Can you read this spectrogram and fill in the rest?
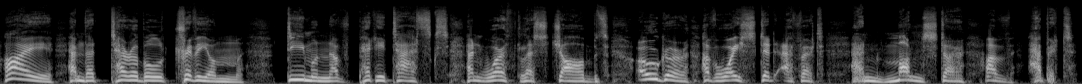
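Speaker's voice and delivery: high, loud, slow villain's boast; triumphant proclamation. A narrator's reading. The terrible Trivium introducing himself as a demon, triumphant proclamation. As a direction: announce your terrible titles in triumph. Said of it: "he shrieked triumphantly".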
